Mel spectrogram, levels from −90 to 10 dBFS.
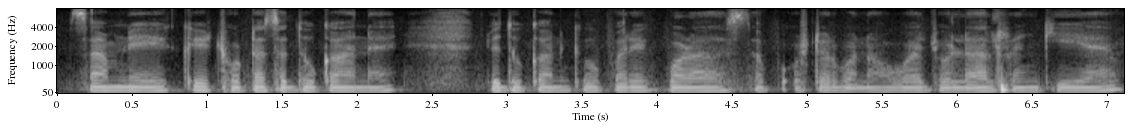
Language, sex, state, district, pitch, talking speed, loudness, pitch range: Hindi, male, Chhattisgarh, Bilaspur, 110 Hz, 175 wpm, -23 LUFS, 110-115 Hz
